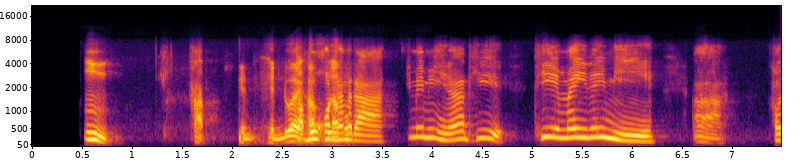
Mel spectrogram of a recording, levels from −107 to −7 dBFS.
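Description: No technical faults can be heard in this speech, which comes through an Opus call path with its usual coding character and a top end that stops around 12 kHz.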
